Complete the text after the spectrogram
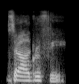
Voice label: "zoography", Indian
